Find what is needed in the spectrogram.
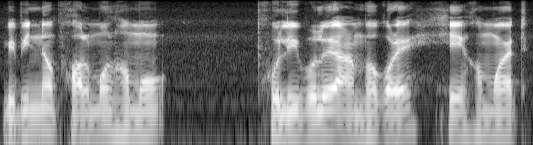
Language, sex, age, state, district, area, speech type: Assamese, male, 30-45, Assam, Lakhimpur, rural, spontaneous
